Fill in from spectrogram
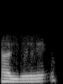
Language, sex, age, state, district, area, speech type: Punjabi, male, 18-30, Punjab, Hoshiarpur, rural, conversation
